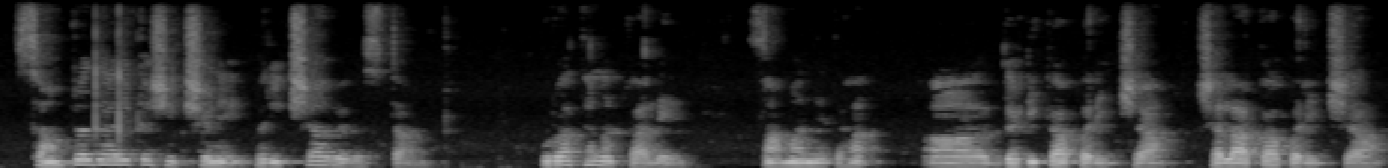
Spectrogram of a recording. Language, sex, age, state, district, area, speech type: Sanskrit, female, 45-60, Karnataka, Dakshina Kannada, urban, spontaneous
